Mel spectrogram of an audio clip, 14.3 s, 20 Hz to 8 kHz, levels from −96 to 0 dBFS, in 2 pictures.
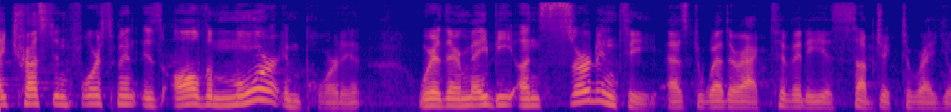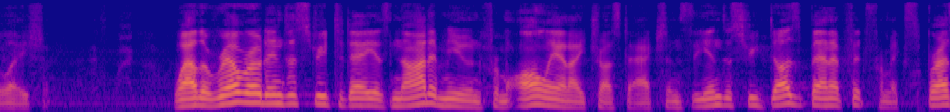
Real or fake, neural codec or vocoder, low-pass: fake; autoencoder, 48 kHz, 128 numbers a frame, DAC-VAE, trained on Japanese speech; 7.2 kHz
